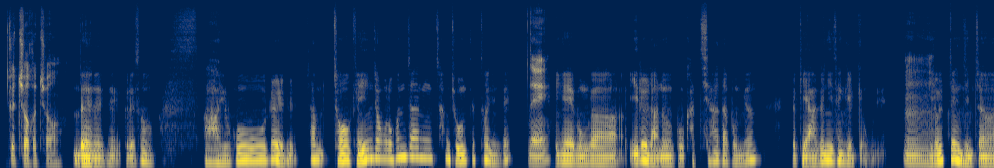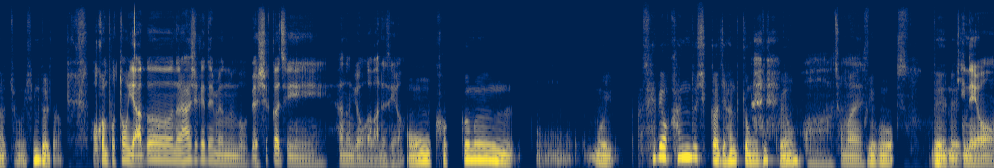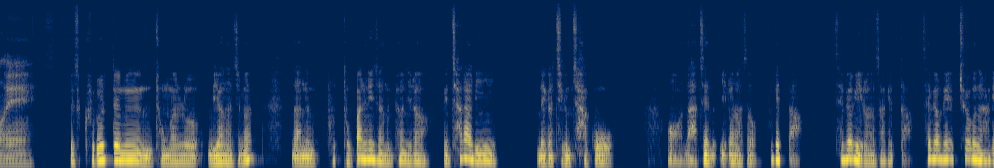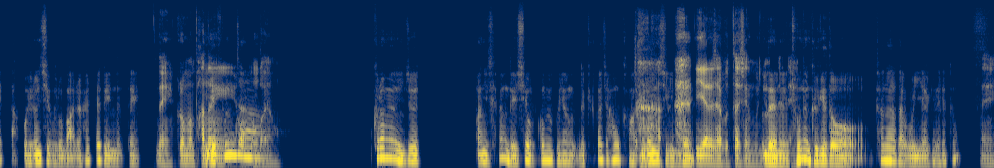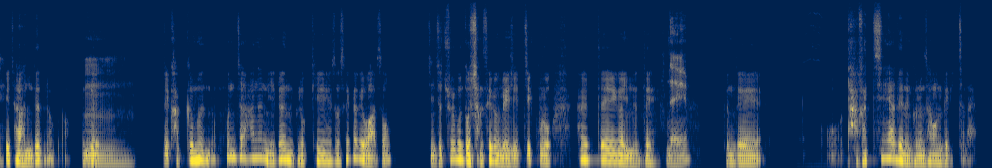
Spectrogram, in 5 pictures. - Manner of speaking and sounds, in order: gasp; laugh; tapping; laughing while speaking: "도장"; other background noise
- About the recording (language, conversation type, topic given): Korean, advice, 야간 근무로 수면 시간이 뒤바뀐 상태에 적응하기가 왜 이렇게 어려울까요?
